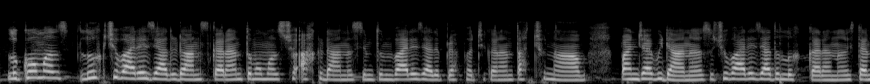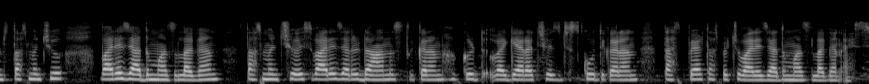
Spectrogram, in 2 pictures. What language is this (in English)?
Kashmiri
